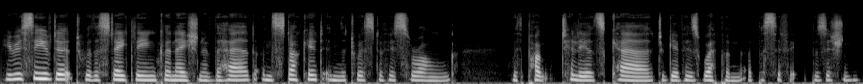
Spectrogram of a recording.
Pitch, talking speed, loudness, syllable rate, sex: 200 Hz, 200 wpm, -18 LUFS, 5.5 syllables/s, female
